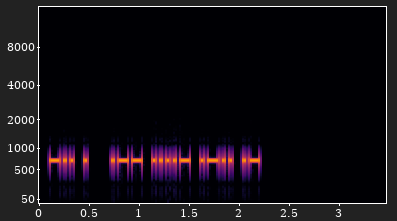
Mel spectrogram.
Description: Morse code, heard as a keyed tone, about 36 wpm, 700 Hz. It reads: DE W4LA
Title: USA Callsign DE Callsign - 4 Characters - 35wpm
